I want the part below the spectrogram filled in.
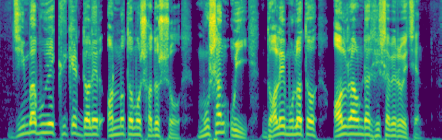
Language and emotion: Bengali, neutral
